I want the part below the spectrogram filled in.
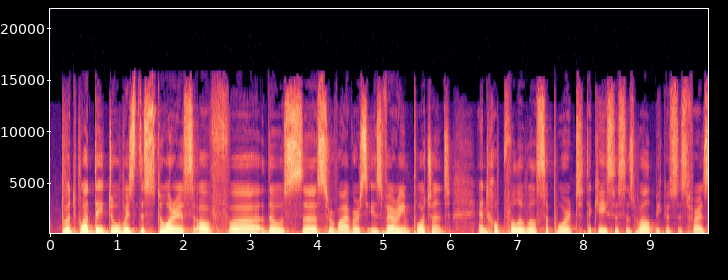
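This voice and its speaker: A woman with a Russian accent speaks at a fairly slow pace, her medium-pitched voice dark and mellow in tone, with ordinary pitch variation. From Ukraine. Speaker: writer on a panel. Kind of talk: panel discussion. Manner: halting.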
